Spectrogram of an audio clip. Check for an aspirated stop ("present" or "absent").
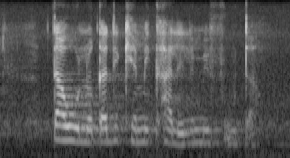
present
